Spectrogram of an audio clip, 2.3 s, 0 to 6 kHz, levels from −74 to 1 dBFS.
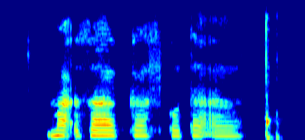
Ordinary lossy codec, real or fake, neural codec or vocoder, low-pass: Opus, 24 kbps; real; none; 5.4 kHz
